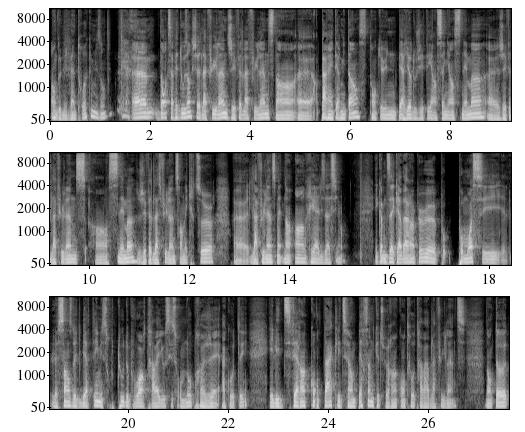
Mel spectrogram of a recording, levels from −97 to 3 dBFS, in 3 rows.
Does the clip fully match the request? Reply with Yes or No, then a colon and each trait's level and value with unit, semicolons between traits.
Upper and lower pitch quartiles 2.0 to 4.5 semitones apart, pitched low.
Yes: average, 3.3 semitones; low, 100 Hz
